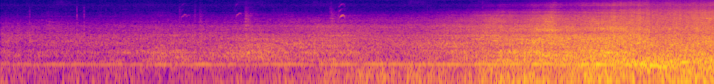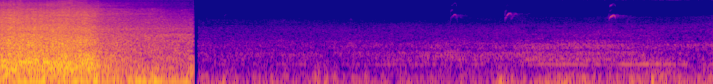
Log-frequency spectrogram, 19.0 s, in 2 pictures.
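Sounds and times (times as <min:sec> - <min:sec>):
train rushing past: 0:00.0 - 0:12.1.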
